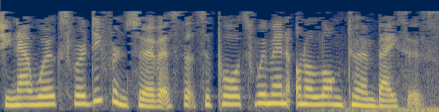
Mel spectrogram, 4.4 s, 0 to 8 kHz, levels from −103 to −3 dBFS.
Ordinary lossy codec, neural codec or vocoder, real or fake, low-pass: MP3, 24 kbps; vocoder, 44.1 kHz, 128 mel bands every 512 samples, BigVGAN v2; fake; 7.2 kHz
